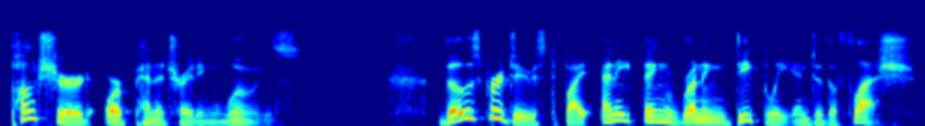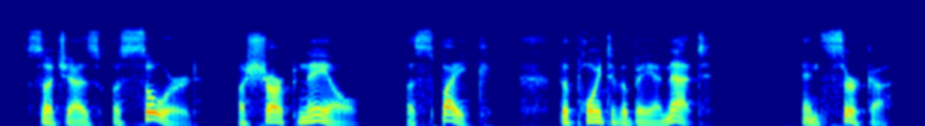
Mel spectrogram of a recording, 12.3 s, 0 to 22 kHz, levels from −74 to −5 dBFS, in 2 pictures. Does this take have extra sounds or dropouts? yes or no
no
